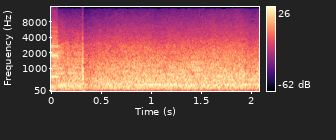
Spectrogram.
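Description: A field of NASCAR Busch Series stock cars' V8 engines running together in a pack, a steady, dense engine noise as the cars come up to the restart.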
